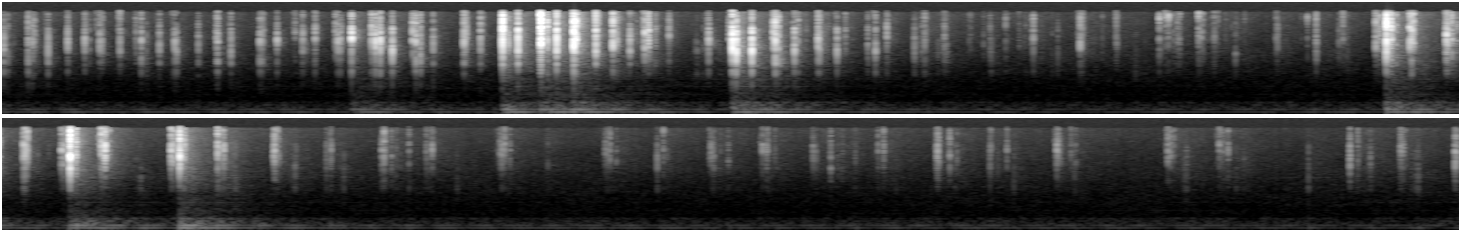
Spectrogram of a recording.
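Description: Long, coffin-shaped ombre acrylic fake nails on both hands tap and rattle against each other in quick, light, bright clicks. The clicking comes in denser bursts around the third and eighth seconds, then thins out to faint, scattered taps over a quiet low hum.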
